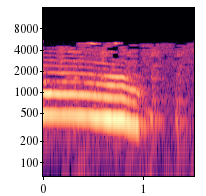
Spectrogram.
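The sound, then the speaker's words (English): A single sustained wolf howl imitated by a human voice, steady then sliding downward in pitch for about a second before cutting off, loud, followed by near silence. “Yeah, I ought to just start howling.”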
